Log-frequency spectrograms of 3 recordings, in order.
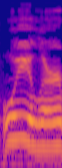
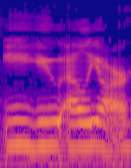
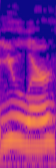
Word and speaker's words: Euler: it's after a mathematician his name is pronounced Euler but it's spelled with an E it's e-u-l-e-r it's not Euler that's how you mispronounce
